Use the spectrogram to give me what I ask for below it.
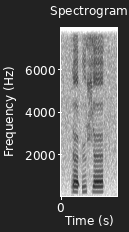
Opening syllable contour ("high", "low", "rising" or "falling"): falling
